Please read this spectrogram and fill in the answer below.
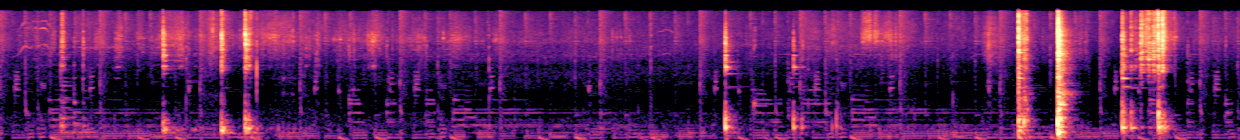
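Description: Stainless-steel mixing bowl clanking and a silicone spatula scraping and tapping against it as dough is scraped out onto the counter: scattered sharp knocks, a few in the first seconds and the loudest cluster near the end. Soft background music runs underneath.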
